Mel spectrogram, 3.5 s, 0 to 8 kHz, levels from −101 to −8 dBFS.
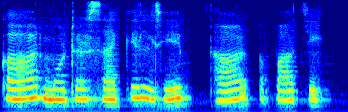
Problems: none marked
